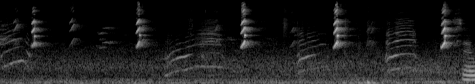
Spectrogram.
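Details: Two young Australian magpies, brought over by their parents and squabbling as siblings, beg for food as rain starts: harsh, high squawks about once a second, mixed with short rising and falling whistled notes.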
